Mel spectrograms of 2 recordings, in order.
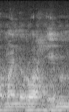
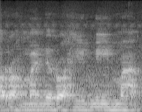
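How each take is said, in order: First: The final m is merged into the next word. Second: The final m is clearly pronounced with a vowel. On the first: The speaker calls it wrong. "jangan ar-rahmanir-rahim" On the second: The speaker calls it right. "dikeluarkan huruf terakhirnya"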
